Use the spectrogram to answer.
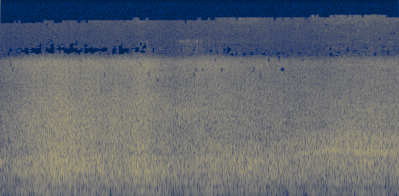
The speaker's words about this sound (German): Jetzt kommt das Wasser wieder näher. Ich muss hochkommen, dieser Wind drückt so.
